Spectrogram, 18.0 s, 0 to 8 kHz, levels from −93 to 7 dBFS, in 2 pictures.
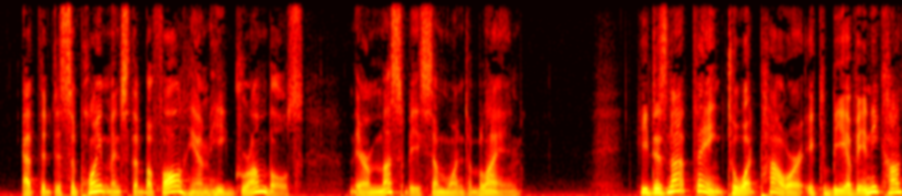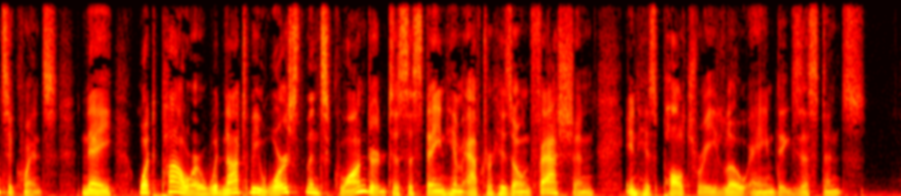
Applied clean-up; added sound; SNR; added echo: none; none; none; none.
